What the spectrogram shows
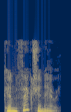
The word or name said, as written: confectionary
